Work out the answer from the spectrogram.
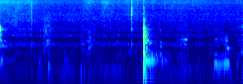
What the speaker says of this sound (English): I'm adding my vegetables in, and I'm going to stir them around so that they can become translucent and cook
